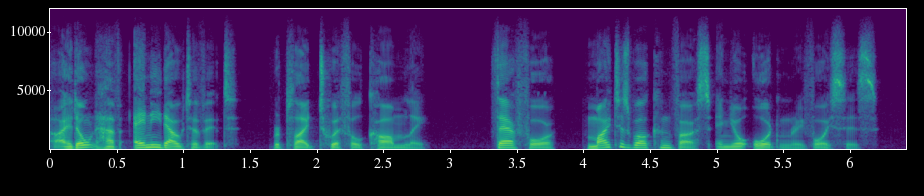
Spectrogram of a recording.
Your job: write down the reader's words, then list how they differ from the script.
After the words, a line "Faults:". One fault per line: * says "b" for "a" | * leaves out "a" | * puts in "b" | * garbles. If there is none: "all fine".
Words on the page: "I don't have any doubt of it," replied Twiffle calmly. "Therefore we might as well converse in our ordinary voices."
"I don't have any doubt of it," replied Twiffle calmly. "Therefore might as well converse in your ordinary voices."
Faults:
* leaves out "we"
* says "your" for "our"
